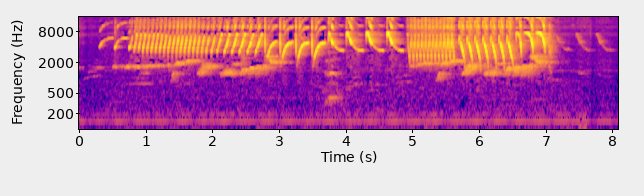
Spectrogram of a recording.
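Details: F1 canary in extended rol tembak song: a long fast high roll, a run of looping upswept whistles, then a second buzzy trill turning into rhythmic rising notes, over a steady low hum.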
